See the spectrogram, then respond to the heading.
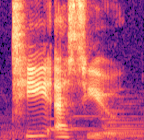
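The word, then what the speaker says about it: つ: Chi, tsu, so this is going to be pronounced T-S-U, tsu.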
